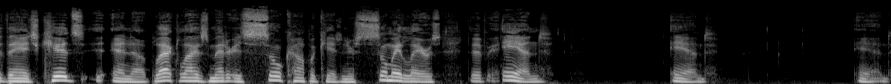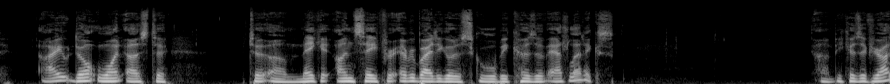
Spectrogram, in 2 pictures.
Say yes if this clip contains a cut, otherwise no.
yes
